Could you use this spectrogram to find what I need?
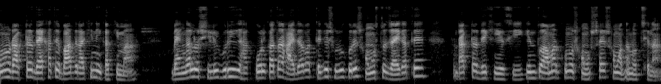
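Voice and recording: In a cartoonish character voice, a woman talks at a very fast pace with a high pitch and ordinary pitch variation.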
